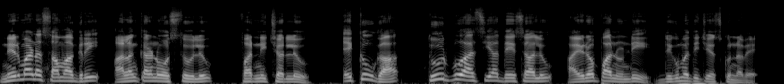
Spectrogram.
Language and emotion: Telugu, neutral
